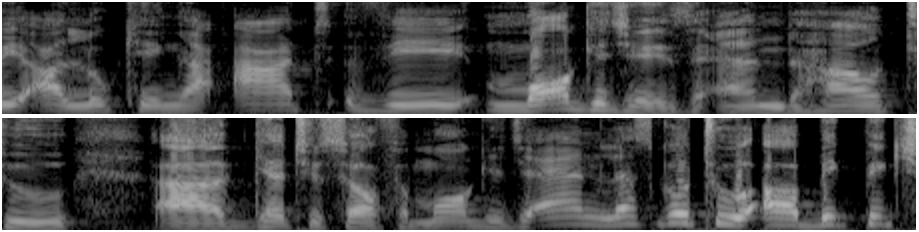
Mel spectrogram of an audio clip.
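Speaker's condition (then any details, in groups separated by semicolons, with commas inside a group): No condition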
